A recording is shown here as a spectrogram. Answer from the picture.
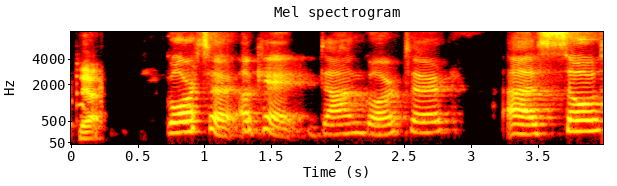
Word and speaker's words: Gorter: uh Dan gter I don't know if I'm pronouncing your name correctly ger or gter G yeah gorter okay Dan gorter uh so so delighted to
